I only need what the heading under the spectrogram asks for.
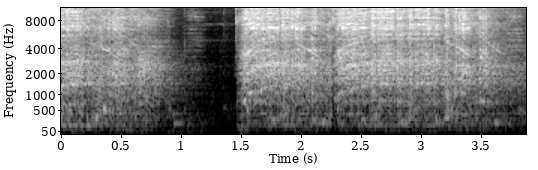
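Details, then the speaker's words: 2012 Honda Rancher 420 ATV, starter suspected corroded brushes, after repeated cranking: starter whirs up immediately with a bright, even spin, no dragging or grinding; cranking now healthy. "I think that starter just had some corrosion I'm guessing on the brushes preventing it from working yeah so now it instantly does it"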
